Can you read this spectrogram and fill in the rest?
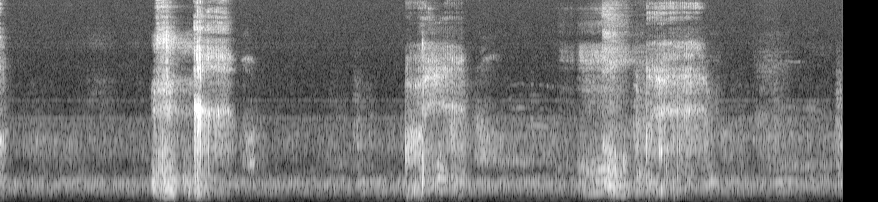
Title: Annoying strawberry snoring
